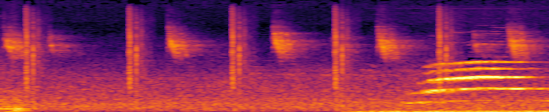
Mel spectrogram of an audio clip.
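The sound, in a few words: scary cat sound in a spooky video game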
